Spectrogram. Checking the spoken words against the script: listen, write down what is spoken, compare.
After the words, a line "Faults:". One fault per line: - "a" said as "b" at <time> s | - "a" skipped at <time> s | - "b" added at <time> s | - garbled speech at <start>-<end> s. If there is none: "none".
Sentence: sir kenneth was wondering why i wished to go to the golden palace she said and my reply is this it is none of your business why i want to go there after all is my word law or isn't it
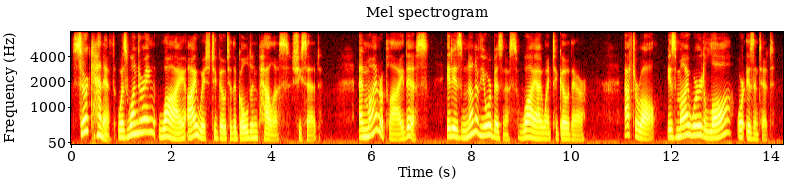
sir kenneth was wondering why i wished to go to the golden palace she said and my reply this it is none of your business why i went to go there after all is my word law or isn't it
Faults:
- "is" skipped at 6.7 s
- "want" said as "went" at 9.4 s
